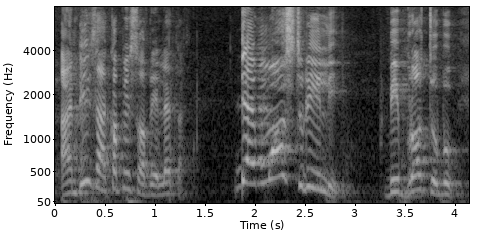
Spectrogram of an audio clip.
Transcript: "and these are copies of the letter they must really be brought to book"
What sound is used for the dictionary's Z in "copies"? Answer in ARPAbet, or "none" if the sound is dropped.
S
